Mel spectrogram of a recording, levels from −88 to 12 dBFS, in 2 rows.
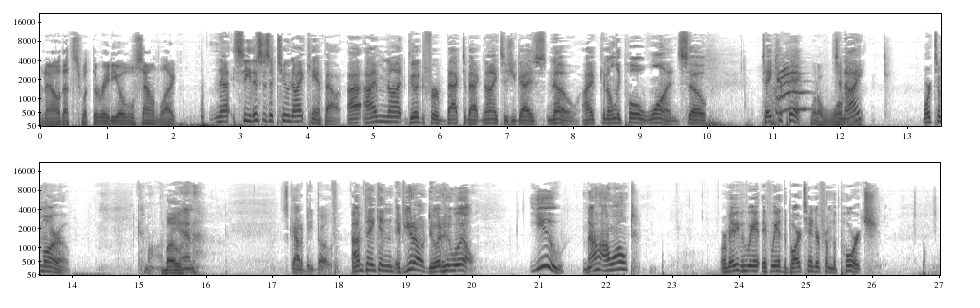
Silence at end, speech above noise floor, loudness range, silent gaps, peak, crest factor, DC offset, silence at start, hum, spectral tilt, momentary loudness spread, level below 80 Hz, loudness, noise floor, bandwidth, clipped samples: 0.05 s; 40 dB; 5 LU; none; -4 dBFS; 16 dB; under 0.1%; 0 s; none; -4 dB/octave; 11 LU; -38 dBFS; -18 LUFS; -57 dBFS; 11.5 kHz; under 0.1%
